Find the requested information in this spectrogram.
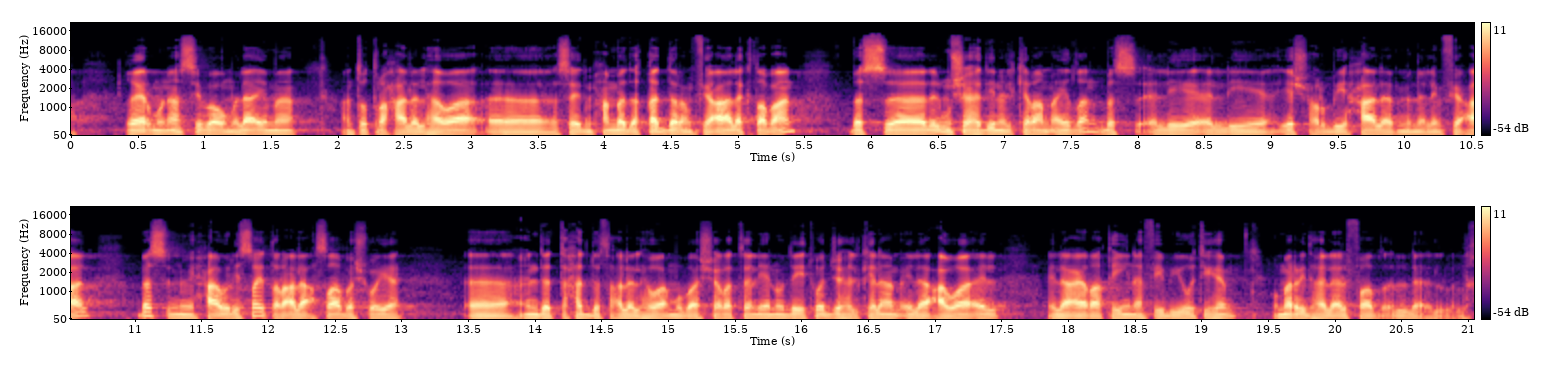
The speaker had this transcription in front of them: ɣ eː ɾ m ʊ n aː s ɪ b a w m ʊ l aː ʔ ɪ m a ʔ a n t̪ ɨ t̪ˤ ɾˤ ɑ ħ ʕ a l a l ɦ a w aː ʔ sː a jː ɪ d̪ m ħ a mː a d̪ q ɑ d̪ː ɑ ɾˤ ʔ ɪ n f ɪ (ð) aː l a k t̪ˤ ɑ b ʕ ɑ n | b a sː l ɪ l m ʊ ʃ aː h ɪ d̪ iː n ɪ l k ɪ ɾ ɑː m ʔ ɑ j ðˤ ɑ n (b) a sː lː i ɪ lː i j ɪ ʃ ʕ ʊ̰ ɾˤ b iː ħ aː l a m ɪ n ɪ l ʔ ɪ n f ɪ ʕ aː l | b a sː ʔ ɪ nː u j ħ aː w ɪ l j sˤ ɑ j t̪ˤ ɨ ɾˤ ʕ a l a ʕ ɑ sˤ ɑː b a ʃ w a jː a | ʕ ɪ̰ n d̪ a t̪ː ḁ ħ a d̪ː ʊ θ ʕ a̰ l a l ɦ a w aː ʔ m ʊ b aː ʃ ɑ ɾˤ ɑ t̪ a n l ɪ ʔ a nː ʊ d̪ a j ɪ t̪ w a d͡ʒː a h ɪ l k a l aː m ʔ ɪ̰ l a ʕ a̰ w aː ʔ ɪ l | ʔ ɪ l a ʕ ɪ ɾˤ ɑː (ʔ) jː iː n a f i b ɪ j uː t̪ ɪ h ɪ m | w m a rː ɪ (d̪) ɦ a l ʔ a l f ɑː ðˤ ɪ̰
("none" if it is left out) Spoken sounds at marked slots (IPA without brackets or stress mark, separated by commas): ʕ, b, q, d̪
